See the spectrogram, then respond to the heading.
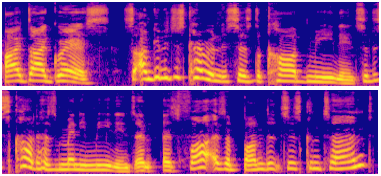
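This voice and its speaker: A middle-aged woman a croaky voice giving a casual daily tarot reading, chatty and laughing often. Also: medium pitch, big pitch swings, normal speed, few pauses, darkish tone. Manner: chatty, laughs often, reads aloud from a card booklet. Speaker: tarot reader.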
